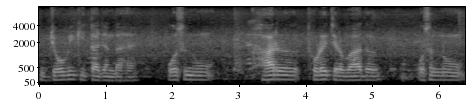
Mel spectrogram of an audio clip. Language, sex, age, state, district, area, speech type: Punjabi, male, 45-60, Punjab, Mohali, rural, spontaneous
